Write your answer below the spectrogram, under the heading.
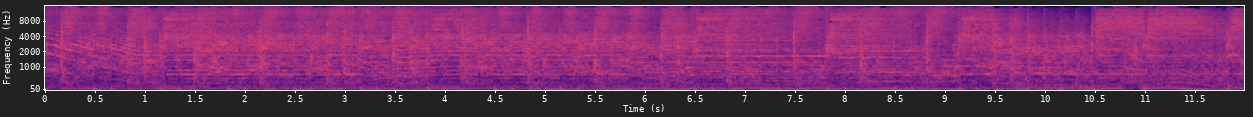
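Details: Loud rock music with distorted guitar and steady drums throughout, no animal voice audible.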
